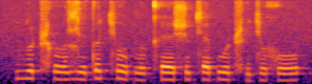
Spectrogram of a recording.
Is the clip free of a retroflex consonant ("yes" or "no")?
no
